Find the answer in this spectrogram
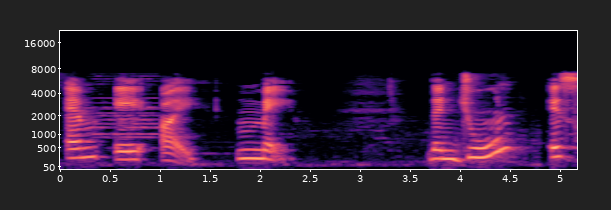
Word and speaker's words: mai: May is pronounced as May in French also, but the spellings are different. It's M-A-I. May.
